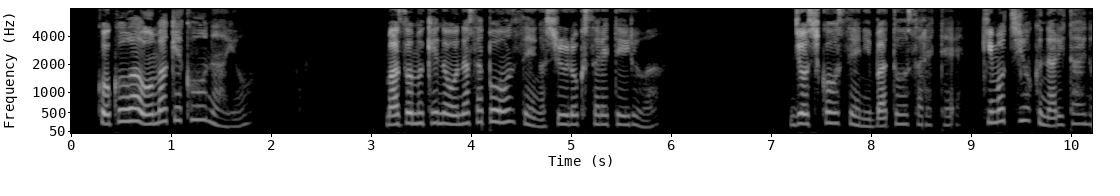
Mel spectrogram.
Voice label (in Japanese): 美人優等生がおくる囁き 濃いめっ！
